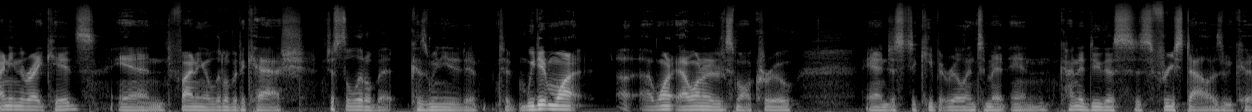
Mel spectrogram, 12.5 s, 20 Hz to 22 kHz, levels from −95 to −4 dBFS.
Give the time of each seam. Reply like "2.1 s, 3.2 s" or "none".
5.2 s, 7.3 s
